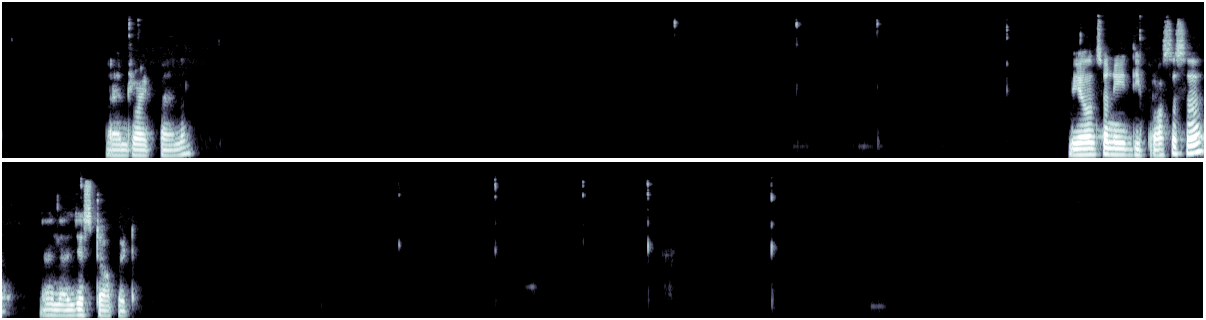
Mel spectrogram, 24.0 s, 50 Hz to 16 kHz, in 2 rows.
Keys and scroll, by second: 0.0 super+e, 4.5 alt+Return, 9.8 super+e, 11.4 super+e, 15.2 alt+Return, 18.4 super+e, 20.6 alt+Return.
